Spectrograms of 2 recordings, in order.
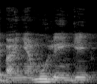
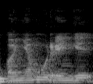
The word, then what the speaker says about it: Banyamulenge: à la mode aujourd'hui, comme des Banyamulenge ou Banyamurenge selon la prononciation des uns et des autres.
